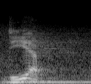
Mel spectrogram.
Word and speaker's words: Dieppe: Most mispronounced word in the dictionary, just about. Dieppe.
